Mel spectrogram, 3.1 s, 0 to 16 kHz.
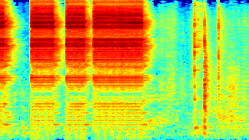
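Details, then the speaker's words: Doorbell-type buzzer on 220–230 V AC mains: harsh, steady buzz in three short presses, reed chattering back and forth at mains rate while the button is held, because of the alternating current; buzzer working normally. "cuando mantengo conectado conectada la fase el sonido se produce ininterrumpidamente y eso aquí si funcionará igual que el tiempo musical se debería de quedar la lámina pegada pero no la lámina mantiene un movimiento de vaivén y eso es debido a que lo estamos alimentando con corriente alterna"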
